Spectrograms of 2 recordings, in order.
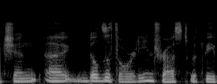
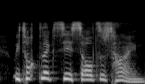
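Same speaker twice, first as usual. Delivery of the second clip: put-on German accent in English; 6 semitones higher than usual. Showing what the German accent is like, in a put-on German accent. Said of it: "the German accent's more like this".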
